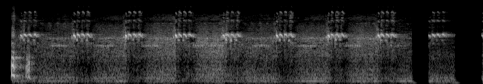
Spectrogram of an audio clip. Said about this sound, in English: Apparently, that's what a cricket noise that'll, a cricket makes.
